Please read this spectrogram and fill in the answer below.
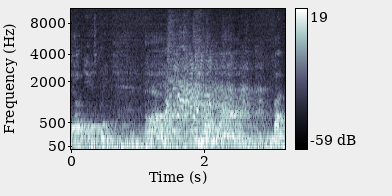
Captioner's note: laughing; laughs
